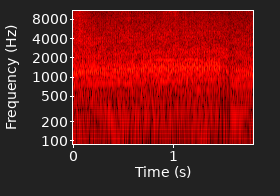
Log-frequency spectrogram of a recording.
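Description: A Dodge Viper ACR engine in Forza Horizon 4 accelerates hard with a steady, loud, continuous roar rising slightly in pitch, with no talking over it.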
